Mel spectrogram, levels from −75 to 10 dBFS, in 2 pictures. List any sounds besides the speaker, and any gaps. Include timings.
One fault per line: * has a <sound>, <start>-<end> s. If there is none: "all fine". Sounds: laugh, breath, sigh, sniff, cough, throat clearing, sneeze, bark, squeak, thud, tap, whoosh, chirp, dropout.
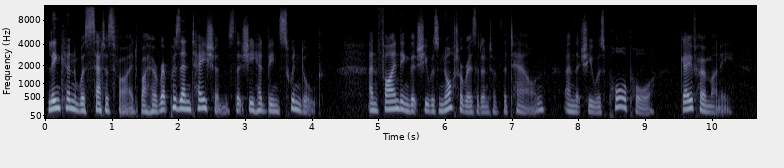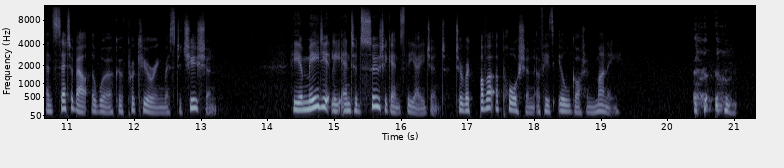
* has a dropout, 17.1-17.2 s
* has a cough, 20.4-21.1 s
